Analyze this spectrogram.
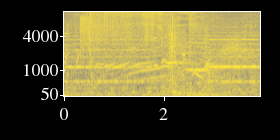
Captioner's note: yelling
